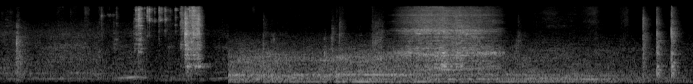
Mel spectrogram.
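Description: Kirchner Leipzig cast iron bandsaw spun by hand, with no motor fitted: the wheels and blade run with a whirring rush that swells and then fades as the saw coasts. A few sharp clicks and knocks come before it and again near the end.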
